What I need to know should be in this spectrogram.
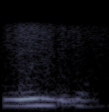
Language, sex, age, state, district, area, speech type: Nepali, female, 60+, West Bengal, Kalimpong, rural, conversation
